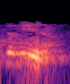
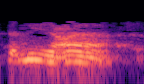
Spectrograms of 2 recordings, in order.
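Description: First: The word ends on a consonant with no vowel. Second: The word ends in a long 'a' vowel. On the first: This follows the basic rule of pausing. "نقول سميع ونقف بالسكون" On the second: This is how most Arabs pause on the word. "وإنما وقفوا بالألف سميعا بصيرا هكذا"

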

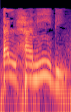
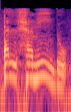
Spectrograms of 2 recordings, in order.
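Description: The two takes are said the same way.

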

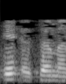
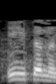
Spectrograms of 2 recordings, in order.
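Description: First: Two glottal stops are pronounced at the start. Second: The second glottal stop becomes a long ee vowel. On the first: The speaker calls it wrong. "ما نقول ائتمن هكذا بهمزتين" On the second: The speaker calls it right. "نقول ائتمن مثل إيمان"

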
